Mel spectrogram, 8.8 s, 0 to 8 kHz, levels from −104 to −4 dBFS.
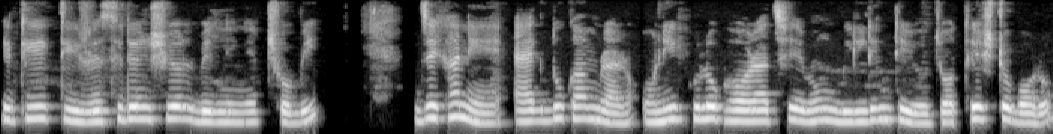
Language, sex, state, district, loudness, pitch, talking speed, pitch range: Bengali, female, West Bengal, Kolkata, -18 LUFS, 205 Hz, 130 wpm, 190-235 Hz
